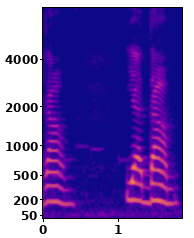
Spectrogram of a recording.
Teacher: उपरोक्त दोनों शब्दों में आ स्वर पर सबसे अधिक बलाघात होगा राम के रा पर अधिक तथा म पर कम और दाम के दा पर अधिक तथा म पर ध्वनि कम हो जाएगी · तो उपरोक्त दोनों शब्दों में आ स्वर पर सबसे अधिक बलाघात होगा राम के रा पर अधिक तथा म पर कम और दाम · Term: ध्वनि बलाघात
